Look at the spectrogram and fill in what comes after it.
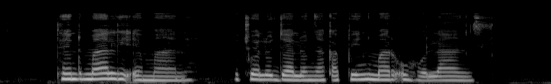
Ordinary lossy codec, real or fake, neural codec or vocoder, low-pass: none; fake; vocoder, 24 kHz, 100 mel bands, Vocos; none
